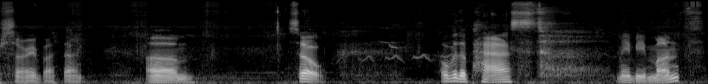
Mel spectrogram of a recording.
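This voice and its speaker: A man's voice: sits low, darkish tone. A man who teaches yoga, talking casually to camera, a little nasal from a sinus infection, earnest and rambling, often correcting himself.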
